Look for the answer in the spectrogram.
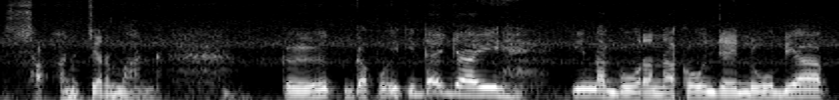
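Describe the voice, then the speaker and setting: Sheepish aging playboy villager, Ilocano accent, lively melodic delivery, eager confessions, radio drama, faint background noise. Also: male voice, a little high. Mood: boastful, confiding. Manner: eager, rapidly repeated agreement, halting confession.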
